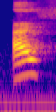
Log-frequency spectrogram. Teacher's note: Ketika sukun shin, ya, alirkan secara sempurna tafasyinya.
